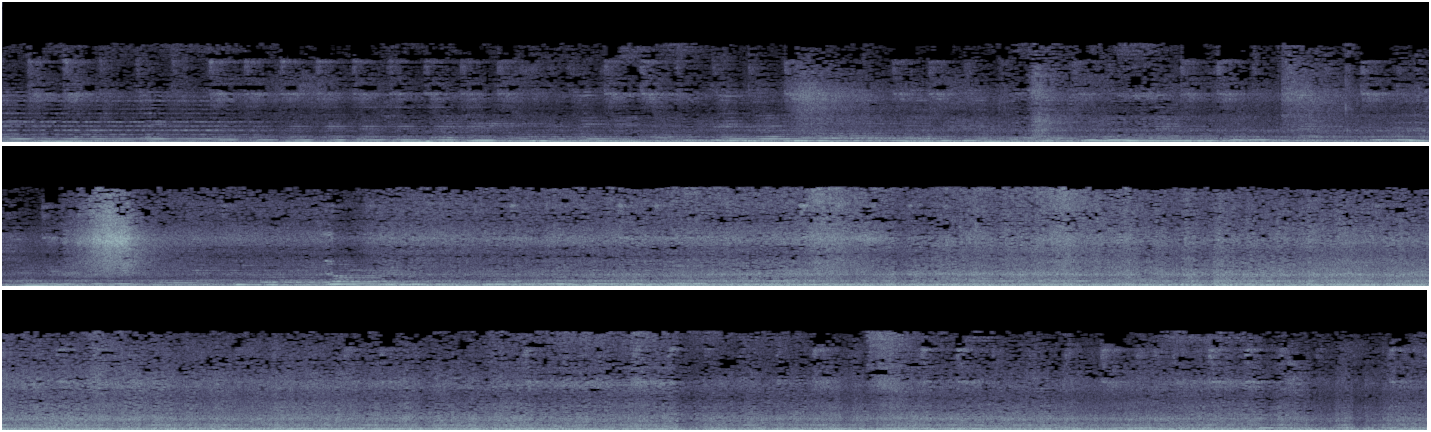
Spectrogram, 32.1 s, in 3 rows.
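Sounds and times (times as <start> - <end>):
train coaches rolling on rails: 0.0 - 32.0
locomotive engine running: 12.2 - 32.0.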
